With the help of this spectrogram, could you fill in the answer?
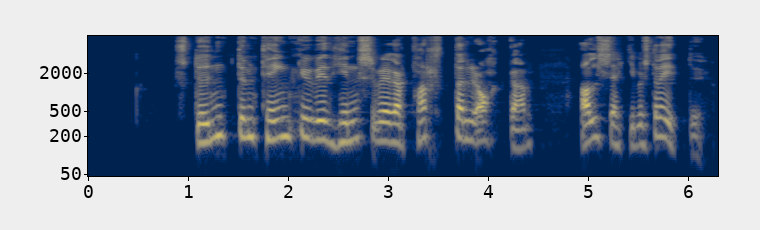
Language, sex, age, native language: Icelandic, male, 40-49, Icelandic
